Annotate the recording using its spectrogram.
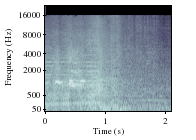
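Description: A car passing close at speed: a rushing whoosh that swells and fades away within about a second and a half.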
